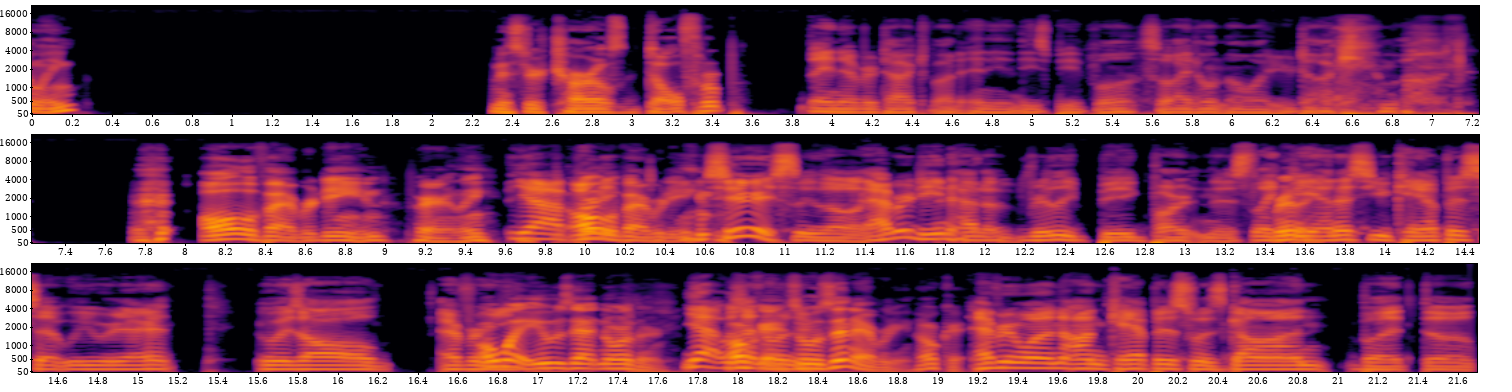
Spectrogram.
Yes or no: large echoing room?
no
